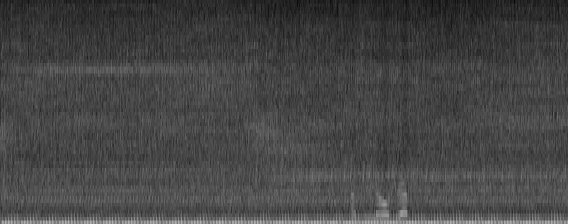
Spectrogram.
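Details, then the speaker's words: Motorcycle engine after field repair of a cracked cylinder head, sealed and now not leaking fuel; steady even idle thump about three beats a second with no knocking or misses: normal idle. "cylinder head sounds good nothing's knocking weird i say problem fix and we ride"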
